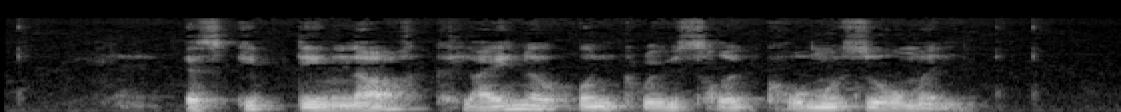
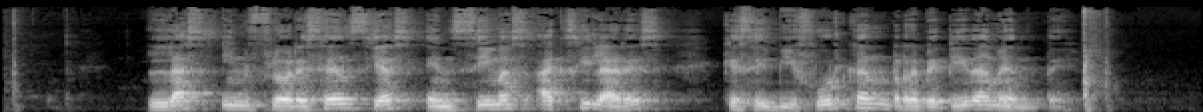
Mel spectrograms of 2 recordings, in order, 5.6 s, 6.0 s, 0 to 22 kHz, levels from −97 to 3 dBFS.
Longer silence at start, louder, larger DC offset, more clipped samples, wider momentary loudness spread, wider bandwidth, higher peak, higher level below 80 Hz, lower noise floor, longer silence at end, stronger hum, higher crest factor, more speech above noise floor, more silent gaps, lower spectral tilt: first, 0.95 s vs 0.75 s; second, -23 LUFS vs -18 LUFS; neither; neither; second, 8 LU vs 13 LU; second, 11 kHz vs 16.5 kHz; second, -6 dBFS vs -2 dBFS; first, -48 dBFS vs -58 dBFS; about the same, -63 dBFS vs -61 dBFS; first, 0.75 s vs 0.45 s; neither; about the same, 18 dB vs 16 dB; about the same, 41 dB vs 44 dB; neither; first, -8 dB/octave vs -5 dB/octave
